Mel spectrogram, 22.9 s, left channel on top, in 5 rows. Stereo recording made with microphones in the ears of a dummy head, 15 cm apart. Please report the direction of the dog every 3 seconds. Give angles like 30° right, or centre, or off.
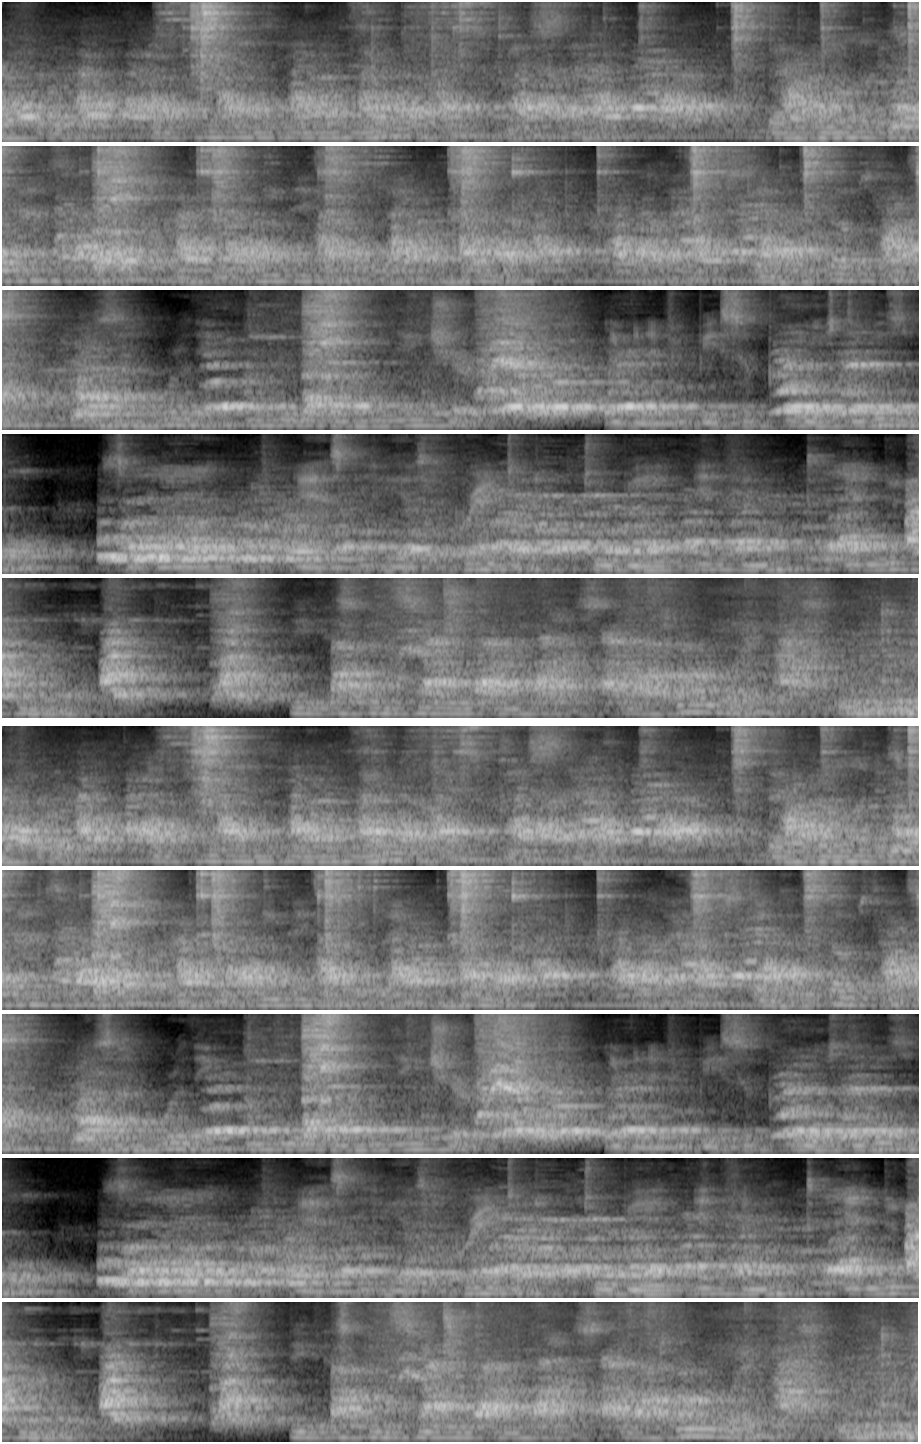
30° right, 10° right, 20° left, 40° left, 40° left, 10° right, 20° right, 20° right.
